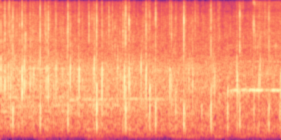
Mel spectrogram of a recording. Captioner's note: audience applauding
